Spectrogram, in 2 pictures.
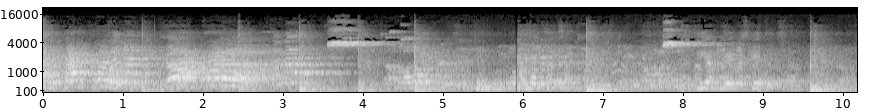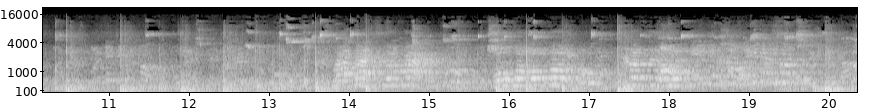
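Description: A basketball dribbled on a gym floor, bouncing repeatedly, against voices of players and spectators calling out throughout, echoing in the hall.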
